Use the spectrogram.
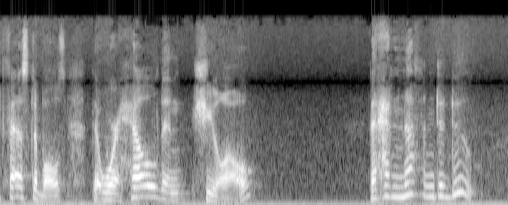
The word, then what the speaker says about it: Shiloh: We say Shiloh.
